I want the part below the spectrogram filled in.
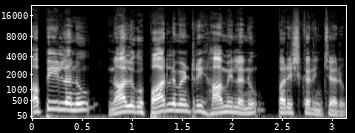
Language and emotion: Telugu, neutral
